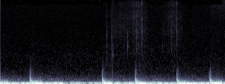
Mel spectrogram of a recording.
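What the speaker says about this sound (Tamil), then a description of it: "ஹார்ட் பீட் ரொம்ப ஜோரா அடிக்குது." A fast heartbeat thumps in deep, close pulses, five beats in quick succession with a faint low hum between them and no talking.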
